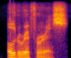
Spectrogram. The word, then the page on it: odoriferous: American English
